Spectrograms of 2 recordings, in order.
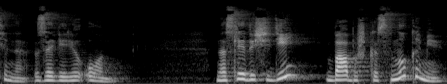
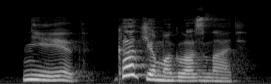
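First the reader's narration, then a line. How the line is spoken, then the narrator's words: Grandmother laughing. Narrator (Russian): засмеялась бабушка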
